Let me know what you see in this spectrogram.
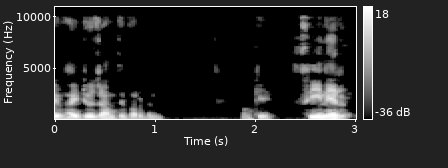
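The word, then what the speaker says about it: سين: ভাইটি জানেন না সে ভাইটিও জানতে পারবেন ওকে সিনের উচ্চারণটা কিভাবে সিন চিনবো কিভাবে তিনটি দাঁত থাকবে এবং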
